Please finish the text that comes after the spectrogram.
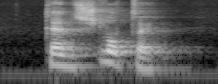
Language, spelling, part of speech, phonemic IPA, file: Dutch, ten slotte, adverb, /tɛnˈslɔtə/, Nl-ten slotte.ogg
- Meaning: at last, finally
